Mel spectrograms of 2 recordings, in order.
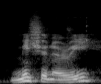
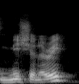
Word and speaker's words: missionary: That's the third to the last syllable. Now, syllabic division for the word missionary is M-I-S-S-I-O-A, then R-Y. You can see that. So that's missionary.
